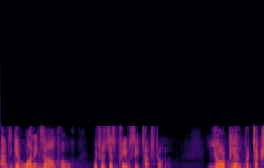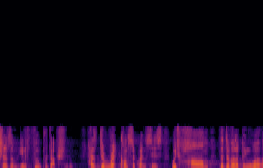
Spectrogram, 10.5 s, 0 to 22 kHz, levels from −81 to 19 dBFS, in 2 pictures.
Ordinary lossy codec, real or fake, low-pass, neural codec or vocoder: none; real; 5.4 kHz; none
